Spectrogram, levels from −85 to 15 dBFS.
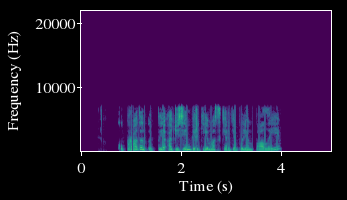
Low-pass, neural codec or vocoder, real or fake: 7.2 kHz; none; real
